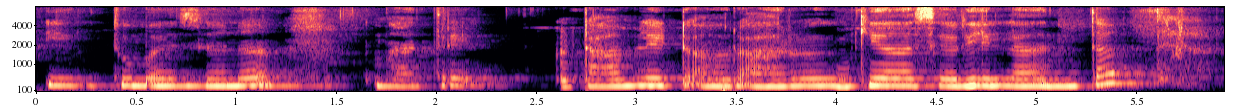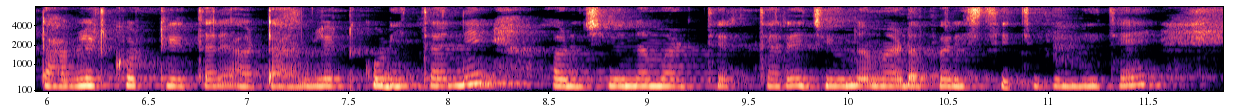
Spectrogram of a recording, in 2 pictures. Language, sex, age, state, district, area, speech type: Kannada, female, 30-45, Karnataka, Hassan, urban, spontaneous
